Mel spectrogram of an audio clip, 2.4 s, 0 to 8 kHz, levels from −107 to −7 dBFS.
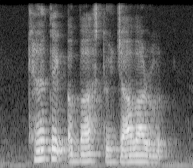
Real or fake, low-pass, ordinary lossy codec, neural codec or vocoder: real; 7.2 kHz; none; none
